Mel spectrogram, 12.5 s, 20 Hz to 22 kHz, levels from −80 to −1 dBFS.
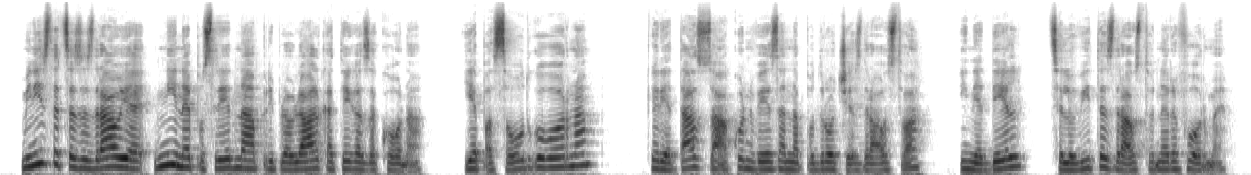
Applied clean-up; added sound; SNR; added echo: neural mask model RNNoise.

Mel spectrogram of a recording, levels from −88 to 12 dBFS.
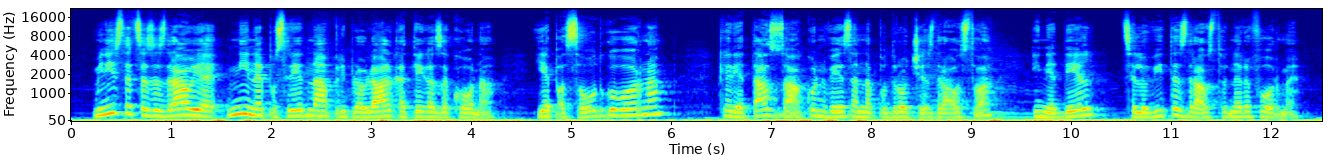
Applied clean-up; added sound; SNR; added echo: none; Buzz; -1 dB; none.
